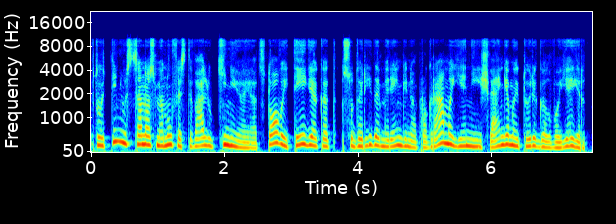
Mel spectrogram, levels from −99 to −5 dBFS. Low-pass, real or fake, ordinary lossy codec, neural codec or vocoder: 9.9 kHz; fake; Opus, 32 kbps; vocoder, 22.05 kHz, 80 mel bands, WaveNeXt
